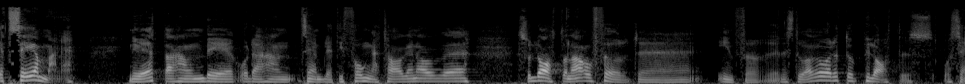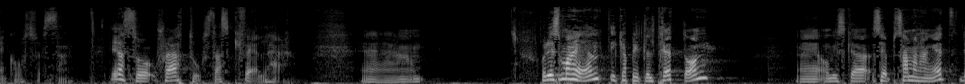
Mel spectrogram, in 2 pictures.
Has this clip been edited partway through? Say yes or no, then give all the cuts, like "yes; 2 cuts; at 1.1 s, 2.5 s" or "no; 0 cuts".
no; 0 cuts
